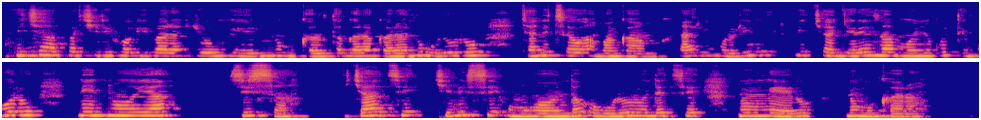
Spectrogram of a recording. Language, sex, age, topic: Kinyarwanda, female, 18-24, health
